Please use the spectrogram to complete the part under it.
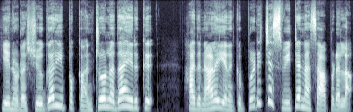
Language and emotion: Tamil, happy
